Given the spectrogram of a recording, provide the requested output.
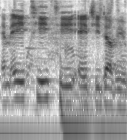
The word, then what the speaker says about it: Matthew: M-A-T-T-H-E-W, but it's really pronounced Matthew.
